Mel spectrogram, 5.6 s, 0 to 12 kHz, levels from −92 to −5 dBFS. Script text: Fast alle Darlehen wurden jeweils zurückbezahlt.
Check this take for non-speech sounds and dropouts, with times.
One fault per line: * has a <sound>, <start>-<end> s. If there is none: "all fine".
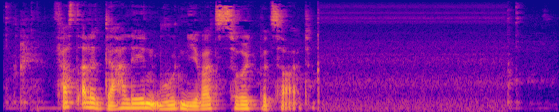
all fine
